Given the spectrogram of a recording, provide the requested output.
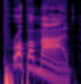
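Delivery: put-on high, drawn-out British accent; mock British accent. Mocking people who are still upset, in a high British accent. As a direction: ham up a British taunt, pitched high.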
